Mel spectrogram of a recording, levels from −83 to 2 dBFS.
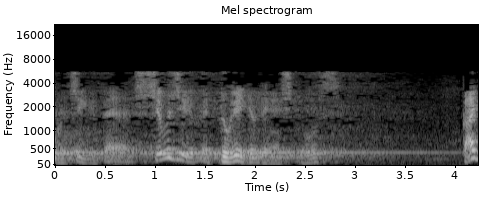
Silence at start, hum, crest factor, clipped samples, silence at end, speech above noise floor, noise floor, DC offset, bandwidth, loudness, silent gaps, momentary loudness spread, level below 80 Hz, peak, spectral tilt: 0 s; none; 24 dB; under 0.1%; 0 s; 20 dB; -49 dBFS; under 0.1%; 5.8 kHz; -29 LUFS; none; 22 LU; -64 dBFS; -6 dBFS; -8.5 dB/octave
